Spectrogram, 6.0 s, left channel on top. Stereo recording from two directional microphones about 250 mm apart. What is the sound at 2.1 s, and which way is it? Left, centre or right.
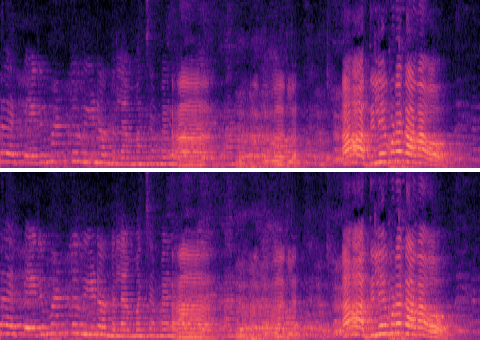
Speech, centre.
